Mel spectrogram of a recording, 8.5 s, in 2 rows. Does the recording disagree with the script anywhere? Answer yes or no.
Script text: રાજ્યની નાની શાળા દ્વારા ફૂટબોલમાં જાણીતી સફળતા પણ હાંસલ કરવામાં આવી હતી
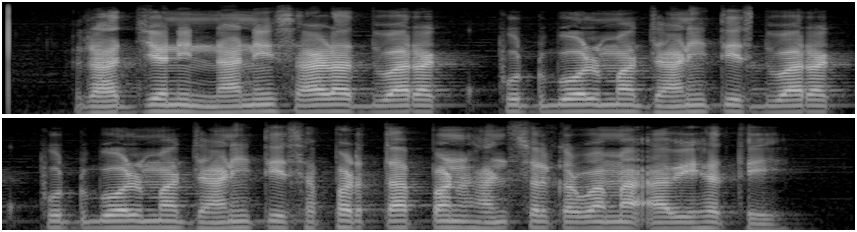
yes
